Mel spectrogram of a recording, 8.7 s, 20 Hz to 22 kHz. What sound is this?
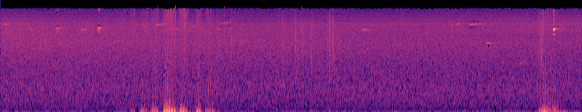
Low frequency sound of the bird wings on landing and taking off. Noise of the forest.
Recorded: 2013-09-15.
XY-stereo.
Recorder: Tascam DR-40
